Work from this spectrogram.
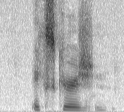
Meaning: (noun) 1. A brief recreational trip; a journey out of the usual way 2. A field trip 3. A wandering from the main subject: a digression
- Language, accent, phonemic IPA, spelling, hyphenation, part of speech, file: English, US, /ɛkˈskɝ.ʒən/, excursion, ex‧cur‧sion, noun / verb, En-us-excursion.ogg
